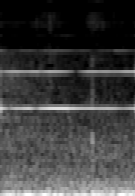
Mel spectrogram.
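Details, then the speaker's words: School bus in-cab pre-trip inspection: continuous high buzz droning over the quiet cab, the low air pressure warning buzzer, with warning lights on because the air tanks were drained the night before. "the warning lights that are on is due to low air pressure. We drained the tanks yesterday night when we were finished."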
